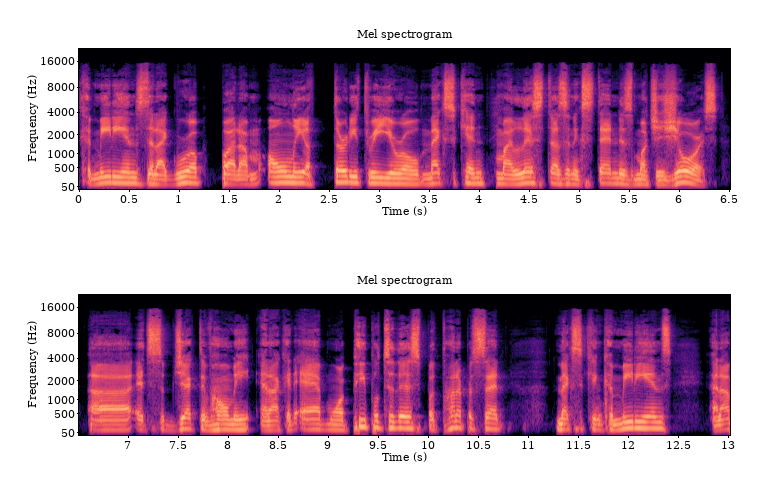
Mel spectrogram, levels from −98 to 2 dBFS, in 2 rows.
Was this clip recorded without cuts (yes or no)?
no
